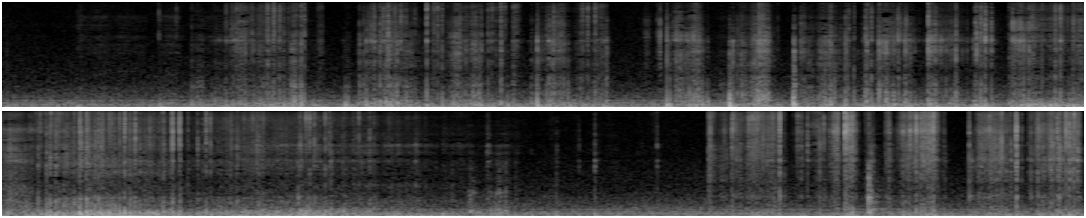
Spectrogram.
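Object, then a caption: Bamboo spoon. Long nails scratch the bowl and handle of a solid, hand-held bamboo spoon engraved with Chewbacca. The result is a quiet, continuous dry rasping with a low rumbling body and bright, crackly bursts that swell and fade throughout.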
